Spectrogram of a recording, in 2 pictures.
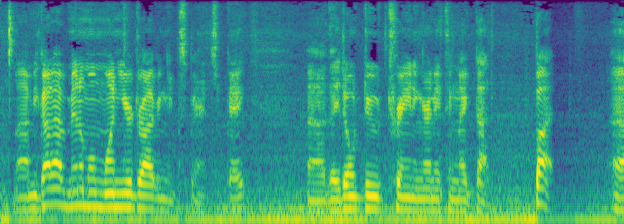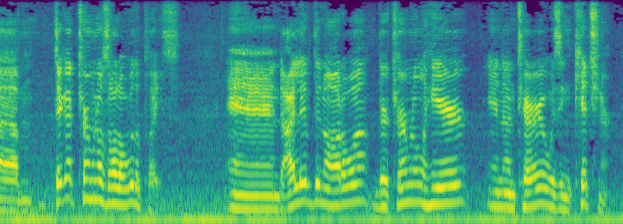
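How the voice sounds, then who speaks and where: A man races along at a very fast pace, light background noise underneath. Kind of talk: casual vlog chat. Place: car. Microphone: phone near.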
